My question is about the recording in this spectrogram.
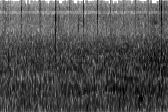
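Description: Football stadium crowd: a steady hubbub of thousands of fans' voices blending together, with nearby fans calling out over it.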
